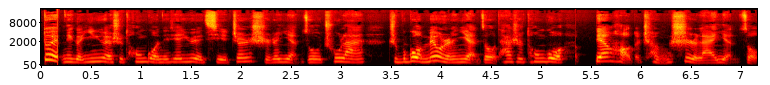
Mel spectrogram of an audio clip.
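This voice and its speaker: The delivery comes at a fairly quick clip in an ordinary speaking voice, its pitch rising and falling in the usual way. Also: woman, fairly high pitch for a woman, big swings in loudness. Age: young. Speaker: podcast host. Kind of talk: casual chat.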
